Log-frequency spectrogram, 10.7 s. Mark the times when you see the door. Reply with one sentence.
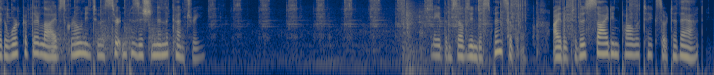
You can hear the door from 6.0 to 6.5 s.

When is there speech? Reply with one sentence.
You can hear the speech from 0.0 to 3.0 s and from 6.5 to 10.6 s.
